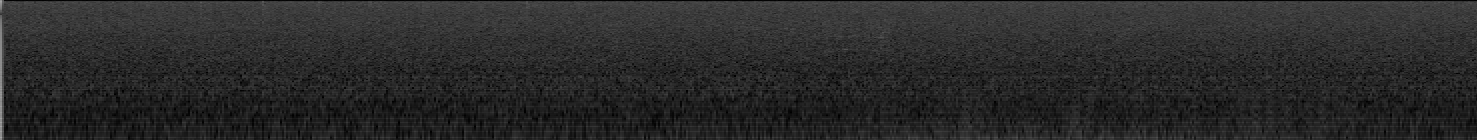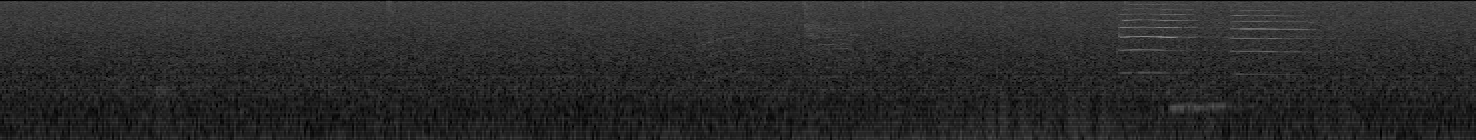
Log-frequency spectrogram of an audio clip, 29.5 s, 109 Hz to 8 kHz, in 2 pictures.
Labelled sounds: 25.9	27.9	killer whale, northern resident, G clan, call N24ii, 0.80 to 6.9 kHz

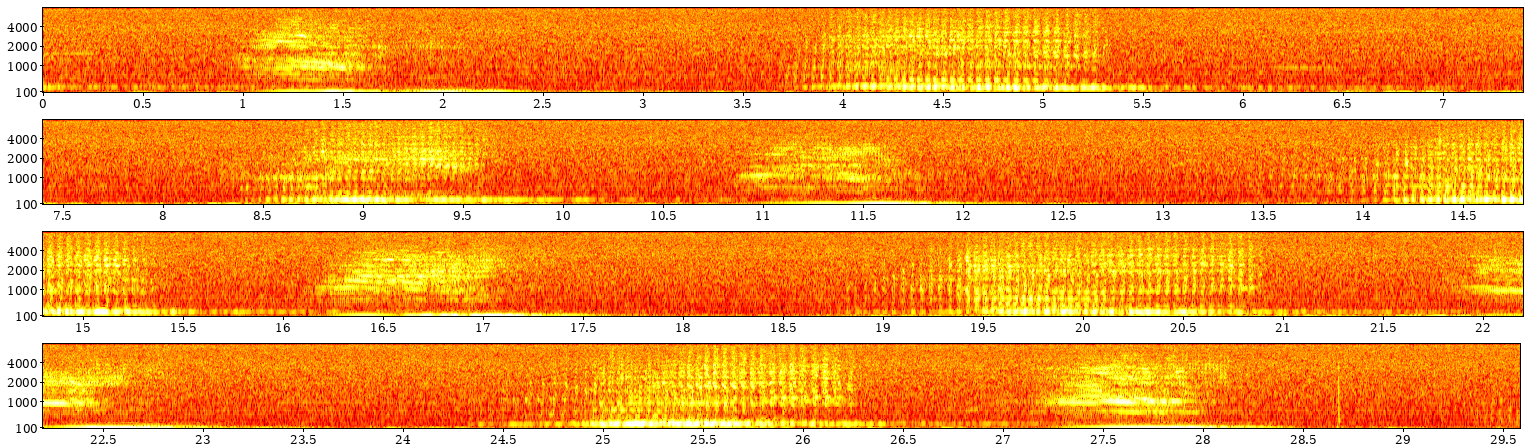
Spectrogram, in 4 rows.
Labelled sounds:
0.0	1.6	humpback whale, 0.86 to 2.5 kHz
4.2	4.5	humpback whale, 2.8 to 3.0 kHz
4.9	5.3	humpback whale, 1.3 to 1.7 kHz
8.3	9.6	humpback whale, 0.86 to 2.1 kHz
10.1	11.6	humpback whale, 0.90 to 2.9 kHz
14.6	15.3	humpback whale, 0.90 to 3.0 kHz
16.2	16.8	humpback whale, 0.99 to 1.8 kHz
20.2	20.5	humpback whale, 4.0 to 4.4 kHz
21.8	22.4	humpback whale, 0.86 to 1.2 kHz
25.3	26.2	humpback whale, 1.0 to 3.0 kHz
27.2	27.9	humpback whale, 0.83 to 1.3 kHz

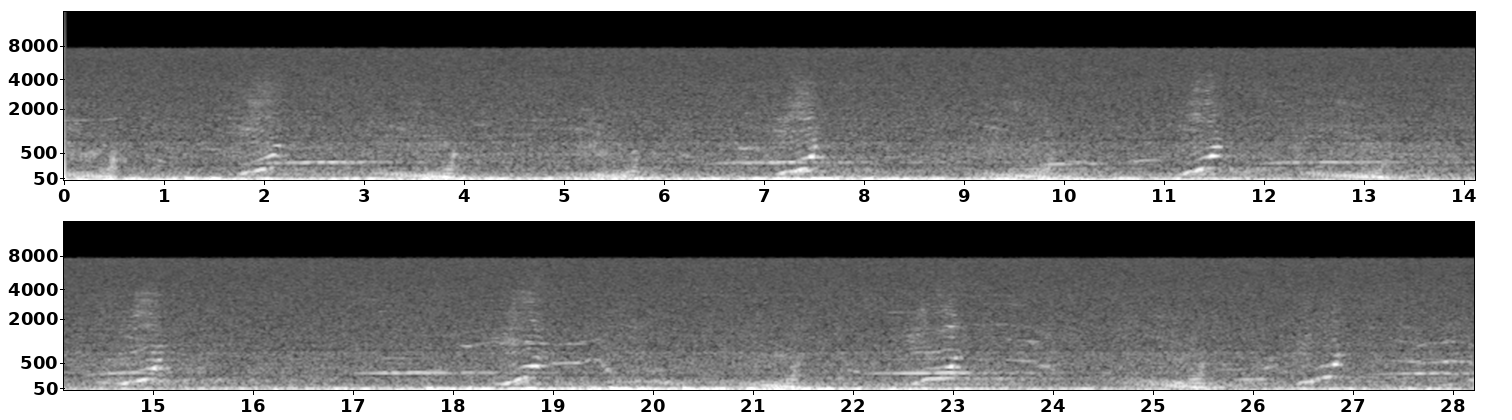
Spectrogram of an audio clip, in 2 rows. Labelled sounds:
18.1	18.7	humpback whale, 0.86 to 1.2 kHz
23.7	23.9	humpback whale, 0.90 to 1.2 kHz

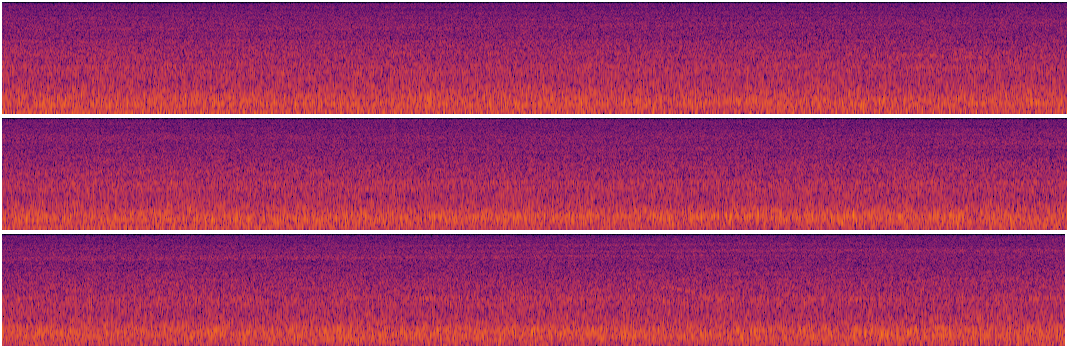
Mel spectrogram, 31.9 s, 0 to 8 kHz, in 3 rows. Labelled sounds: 27.8	28.7	killer whale, Bigg's (transient), 0.94 to 2.2 kHz

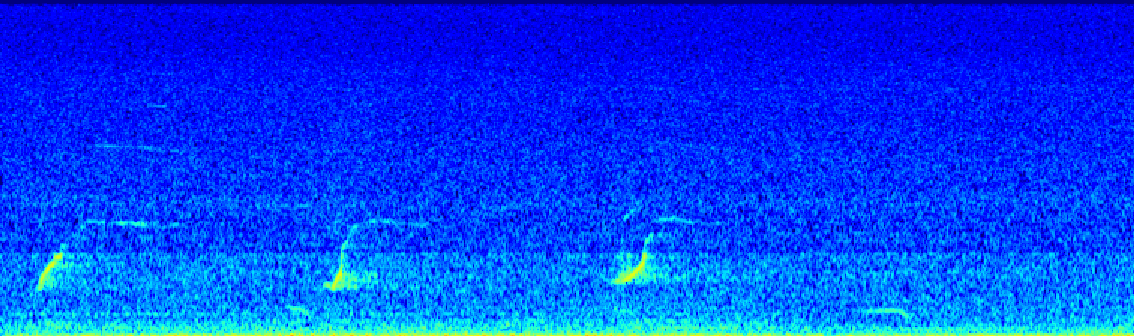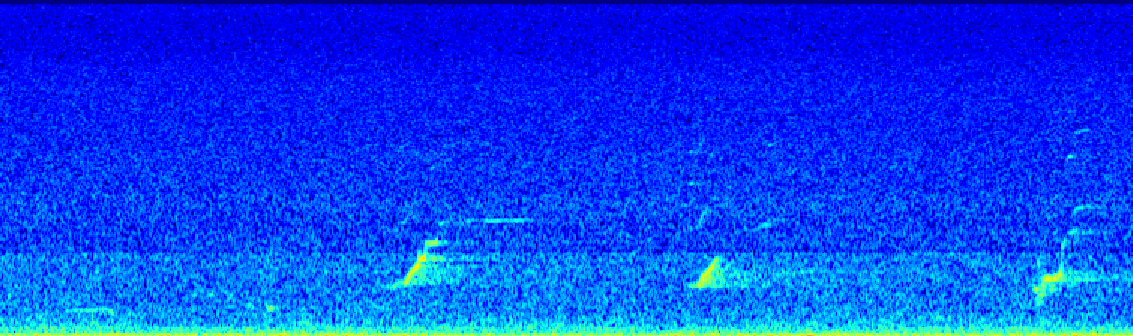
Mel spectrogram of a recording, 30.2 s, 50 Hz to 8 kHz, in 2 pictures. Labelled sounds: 1.1	1.4	humpback whale, 0.93 to 1.2 kHz
2.0	2.2	humpback whale, 3.0 to 3.1 kHz
4.5	4.8	humpback whale, 0.80 to 1.1 kHz
20.7	21.0	humpback whale, 0.80 to 0.96 kHz

